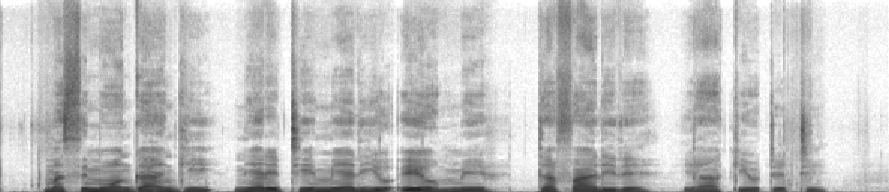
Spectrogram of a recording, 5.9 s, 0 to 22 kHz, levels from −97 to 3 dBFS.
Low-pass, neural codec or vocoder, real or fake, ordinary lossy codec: none; vocoder, 44.1 kHz, 128 mel bands, Pupu-Vocoder; fake; none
